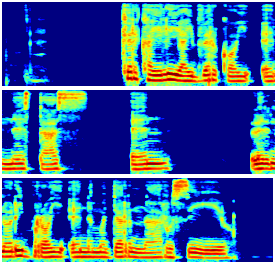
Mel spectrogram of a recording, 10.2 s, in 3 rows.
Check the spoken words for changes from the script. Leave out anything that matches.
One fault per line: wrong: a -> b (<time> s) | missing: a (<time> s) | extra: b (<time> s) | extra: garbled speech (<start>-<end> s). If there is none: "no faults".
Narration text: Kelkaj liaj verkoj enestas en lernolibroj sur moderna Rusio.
wrong: sur -> en (7.8 s)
